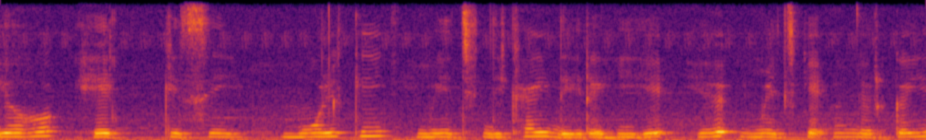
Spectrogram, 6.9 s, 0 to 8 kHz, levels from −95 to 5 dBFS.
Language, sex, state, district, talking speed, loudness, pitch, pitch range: Hindi, female, Uttarakhand, Tehri Garhwal, 130 wpm, -18 LUFS, 205 Hz, 195-215 Hz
